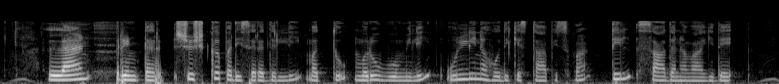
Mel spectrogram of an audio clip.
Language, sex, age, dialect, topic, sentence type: Kannada, female, 18-24, Mysore Kannada, agriculture, statement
